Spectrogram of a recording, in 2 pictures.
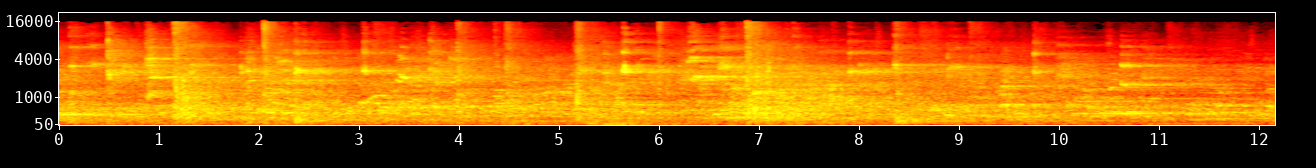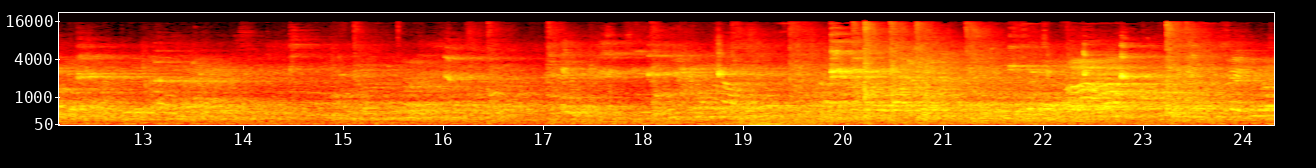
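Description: Rackets strike a shuttlecock again and again in a large echoing hall.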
